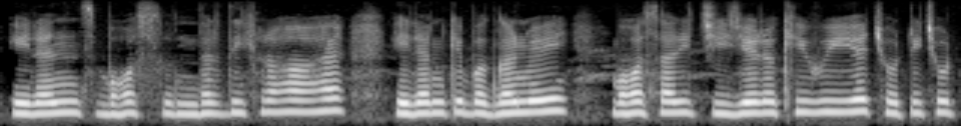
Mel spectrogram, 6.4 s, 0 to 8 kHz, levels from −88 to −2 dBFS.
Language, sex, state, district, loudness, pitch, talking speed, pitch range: Hindi, female, Chhattisgarh, Raipur, -16 LUFS, 220 Hz, 170 wpm, 215-235 Hz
